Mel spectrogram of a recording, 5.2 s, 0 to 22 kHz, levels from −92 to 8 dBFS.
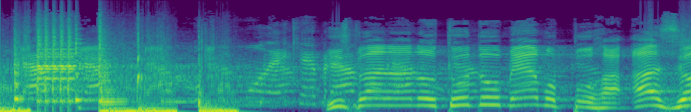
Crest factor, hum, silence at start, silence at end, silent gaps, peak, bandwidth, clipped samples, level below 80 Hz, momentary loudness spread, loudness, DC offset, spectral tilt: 8 dB; none; 0 s; 0 s; none; 0 dBFS; 13 kHz; 5%; -12 dBFS; 10 LU; -10 LUFS; under 0.1%; -5 dB/octave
